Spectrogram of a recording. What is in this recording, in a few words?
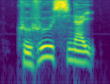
male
